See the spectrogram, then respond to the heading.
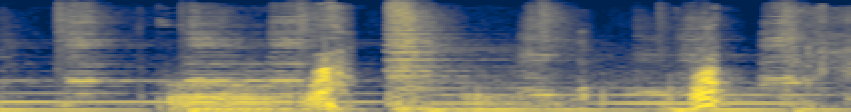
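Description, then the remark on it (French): A man imitates a dog barking for a song for a household product, letting out two sharp, rising woofs about a second and a half apart over a steady low hum, with no talking. “Ils m'ont fait aboyer dans la chanson.”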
